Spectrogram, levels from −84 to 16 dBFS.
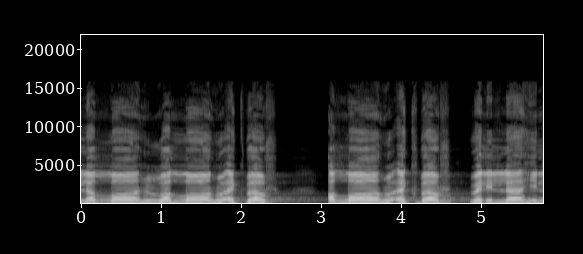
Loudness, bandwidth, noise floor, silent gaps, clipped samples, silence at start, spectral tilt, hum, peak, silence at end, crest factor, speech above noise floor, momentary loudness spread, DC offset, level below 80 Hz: -15 LUFS; 15 kHz; -49 dBFS; none; under 0.1%; 0 s; -3.5 dB/octave; none; -2 dBFS; 0 s; 14 dB; 34 dB; 5 LU; under 0.1%; -72 dBFS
